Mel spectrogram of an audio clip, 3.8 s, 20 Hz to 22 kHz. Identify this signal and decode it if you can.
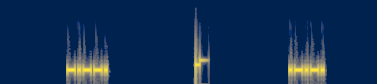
Morse code, heard as a keyed tone, about 44 wpm, 700 Hz. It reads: <KN> <AR>
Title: Single Character (Letter:Number:Punctuation:Prosign) 45wpm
